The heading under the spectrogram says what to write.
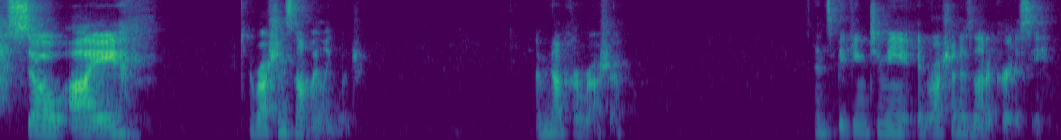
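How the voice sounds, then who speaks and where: Young woman from Ukraine, livestream host, chatty and rambling, bright voice, echoey room. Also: on the low side, steady tone, slow pace, long pauses. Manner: chatty, rambling, many fillers and restarts. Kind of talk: casual livestream chat, reading viewer comments.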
